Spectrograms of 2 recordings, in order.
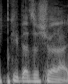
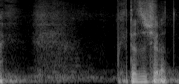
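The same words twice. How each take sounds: First: Said in the usual way. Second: Slow, breathy whispered question. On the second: Retold or imitated. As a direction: whisper the question slowly and gently. Re-enacting the question, hushed. (pergunta sussurrada devagar)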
